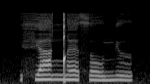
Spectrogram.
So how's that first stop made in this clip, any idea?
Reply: click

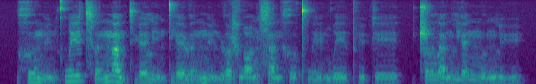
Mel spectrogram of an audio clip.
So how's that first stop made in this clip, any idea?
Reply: aspirated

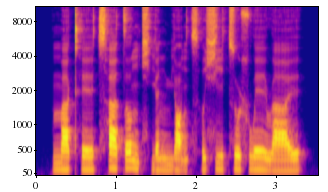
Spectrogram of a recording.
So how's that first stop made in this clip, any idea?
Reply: aspirated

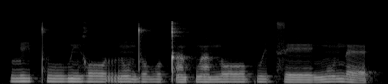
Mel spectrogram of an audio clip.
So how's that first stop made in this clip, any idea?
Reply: aspirated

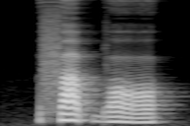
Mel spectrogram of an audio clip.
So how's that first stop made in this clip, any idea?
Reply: plain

